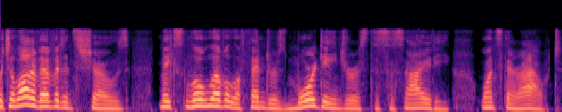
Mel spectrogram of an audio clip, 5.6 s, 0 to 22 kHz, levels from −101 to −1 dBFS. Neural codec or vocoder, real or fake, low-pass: none; real; 7.2 kHz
